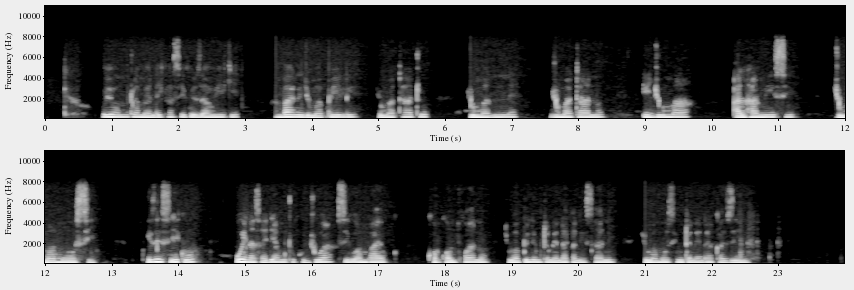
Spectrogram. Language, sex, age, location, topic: Swahili, female, 18-24, Kisumu, education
